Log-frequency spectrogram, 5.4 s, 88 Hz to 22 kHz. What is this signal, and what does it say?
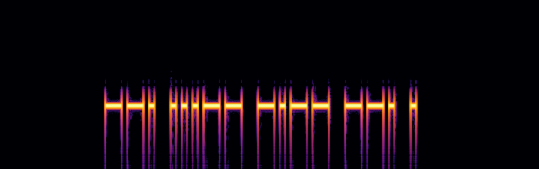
Morse code, heard as a keyed tone, about 22 wpm, 700 Hz. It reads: G3YGE
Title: DXCC-100 Call Signs - 5 Characters - Repeated 2x - 22wpm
